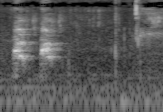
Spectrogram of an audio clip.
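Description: A dog barking twice in quick succession, two short sharp barks in the first half-second or so.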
